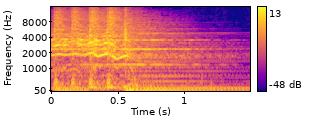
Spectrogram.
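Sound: horse neighing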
